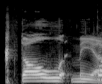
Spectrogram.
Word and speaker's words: Dolmio: Why do you keep saying Dormio? Dormio. Yeah. – The Dormio, what am I saying? Is that wrong? Dormio? – There's an L in it.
